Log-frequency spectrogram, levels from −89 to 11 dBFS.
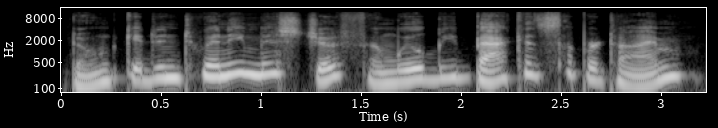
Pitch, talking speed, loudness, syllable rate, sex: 180 Hz, 225 wpm, -17 LUFS, 5.1 syllables/s, male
